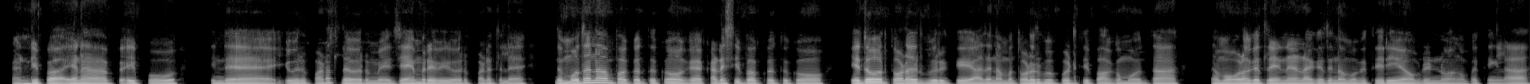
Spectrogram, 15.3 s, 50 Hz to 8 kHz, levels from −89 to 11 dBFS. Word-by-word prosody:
கண்டிப்பா. 140 +6 +2 0.2
ஏன்னா 155 +3 +3 0.2
இப்ப 140 +2 -9
இப்போ, 125 +1 -6 0.6
இந்த 135 0 -1 0.6
ஒரு 125 -1 +1
படத்துல 160 +1 -2
வருமே 120 -1 -2
ஜெயம் 145 +5 +2
ரவி 125 -3 +2
ஒரு 115 0 -3
படத்துல, 115 0 -5 0.4
"இந்த 145 -1 +1
முதலாம் 195 +4 +5
பக்கத்துக்கும், 155 +1 0
அங்க 145 -1 -1
கடைசி 145 +4 -1
பக்கத்துக்கும் 140 0 -1 0.4
ஏதோ 165 +4 +7
ஒரு 155 - +2
தொடர்பு 150 -1 +3
இருக்கு. 130 0 -1
அத 120 +1 -1
நம்ம 125 0 -2
தொடர்பு 155 +3 +2
படுத்தி 135 0 -3
பாக்கும்போது 125 -1 -3
தான் 140 0 0 0.4
நம்ம 135 0 -1
உலகத்துல 145 +1 +2
என்ன 140 +2 -1
நடக்குதுன்னு 130 0 -1
நமக்கு 120 -1 -3
தெரியும்." 130 0 +1
அப்டின்னுவாங்க 120 -1 -4
பாத்தீங்களா? 110 0 -7
135 Hz, 140 wpm, -23 LUFS, 125-150 Hz, 0.6 s, ஏதோ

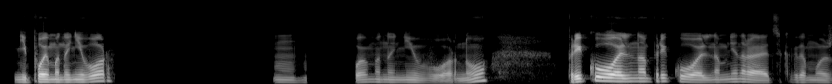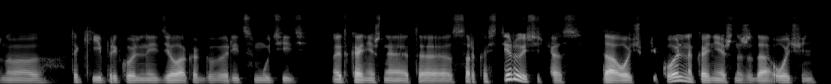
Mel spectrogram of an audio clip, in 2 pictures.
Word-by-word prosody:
Не 110 -1 0
пойман 115 +1 +6
и 110 - +2
не 115 0 +1
вор? 150 +7 +3 1.6
Мгм. 105 -2 -12 0.5
Пойман 115 +1 -5
и - - -5
не 110 0 -6
вор. 90 -3 -5
Ну, 145 - -2 0.8
прикольно, 145 +1 +8
прикольно. 120 -8 0
Мне 120 +4 -7
нравится, 100 -6 -1
когда 105 -1 -8
можно, 100 -1 -9 0.3
а, 90 - -18 0.3
такие 105 -1 -7
прикольные 95 -1 -6
дела, 95 -1 0
как 95 0 -9
говорится, 95 +1 -10
мутить. 95 -1 -11 0.2
Это, 110 -2 -4
конечно, 95 -2 -2
это 90 -1 -3
саркастирую - - -2
сейчас. 90 -1 -9 0.2
Да, 95 -3 +4
очень 95 -1 -2
прикольно, 170 -2 -1
конечно 95 -2 -3
же, 95 +1 -8
да, 90 -1 -1
очень. 95 -1 -5
100 Hz, 130 wpm, -23 LUFS, 95-115 Hz, 1.6 s, прикольно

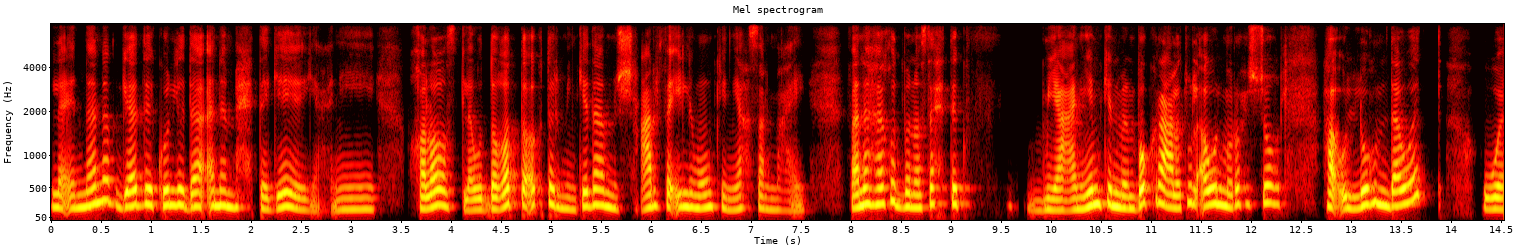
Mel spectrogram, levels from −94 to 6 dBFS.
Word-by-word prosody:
لإن 200 0 -1
أنا 265 +6 +2
بجد 230 -1 +1
كل 235 0 +2
ده 210 -1 -1
أنا 225 +2 0
محتاجاه، 195 -2 -2
يعني 170 +1 -9 0.3
خلاص 215 +5 +1
لو 160 +1 -1
اتضغطت 220 +9 +1
أكتر 235 +1 -1
من 175 -3 -6
كده 230 +4 +1
مش 185 -3 -3
عارفة 200 +4 -1
إيه - - -4
اللي 210 0 +2
ممكن 190 -3 -2
يحصل 185 0 -7
معايا، 155 - -12 0.4
فأنا 240 +6 +4
هاخد 250 -2 0
بنصيحتِك 245 +5 -1
ف 250 - -23 0.7
يعني 165 +4 0
يمكن 240 -3 +5
من 185 -1 0
بُكرة 250 +4 +3
على 200 -5 +3
طول 255 +4 -3
أوّل 240 +3 +4
ما 225 - +2
أروح 240 +4 -3
الشغل 250 +1 -3 0.4
هاقول 180 0 +1
لهم 240 +2 +4
دَوَّة، 265 - +1 0.5
و 175 - -3
210 Hz, 160 wpm, -23 LUFS, 185-240 Hz, 0.7 s, يمكن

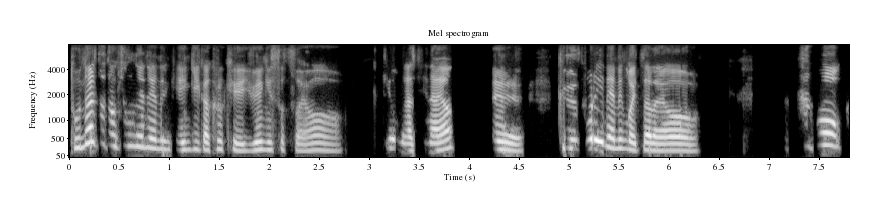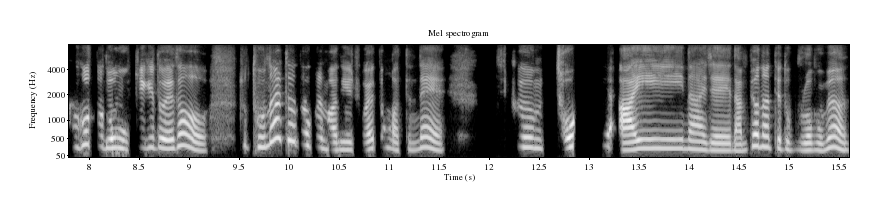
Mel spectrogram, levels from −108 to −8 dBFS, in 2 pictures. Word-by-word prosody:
도날드 370 +12 +4
덕 310 -2 -3
흉내 295 -2 -2
내는 235 -5 -1
개인기가 205 0 -1
그렇게 195 -3 -3
유행했었어요. 190 -2 -4 0.4
기억나시나요? 200 - 0 0.4
네. 200 -5 +2 0.3
그 250 - -10 0.2
소리 465 -3 +8
내는 245 - +2
거 210 - +3
있잖아요. 180 -2 +3 1.0
그거 310 +1 +2
그것도 300 +1 -4
너무 250 0 +3
웃기기도 260 +3 -1
해서 240 - +2 0.3
좀 315 -4 -17
도날드 450 - +1
덕을 300 -6 -5
많이 205 +1 -2
좋아했던 235 +6 -5
것 200 - -3
같은데 205 +1 -3 0.5
지금 270 -3 -4
저희 275 - +5 0.4
아이나 240 +1 +3
이제 190 -1 -1
남편한테도 235 +4 -1
물어보면 195 +4 -1
230 Hz, 325 characters per minute, -23 LUFS, 195-275 Hz, 1.0 s, 소리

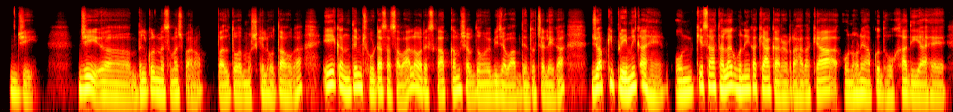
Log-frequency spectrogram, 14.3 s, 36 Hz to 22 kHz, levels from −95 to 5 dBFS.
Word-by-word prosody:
जी। 105 -5 -4 0.7
जी 135 -3 +5
अ, 105 +2 0 0.4
बिल्कुल 110 +5 -1
मैं 110 -1 +1
समझ 105 -1 -2
पा - - -8
रहा - - -7
हूँ, - - -11 0.2
पल 90 0 -1
तो 100 -2 -3
और 95 - -1
मुश्किल 95 +2 -3
होता 100 +1 -2
होगा। 95 +6 -3 0.4
एक 180 -2 +5
अंतिम 155 +3 +3
छोटा-सा 115 -4 +1
सवाल 85 -5 0
और 110 - +1
इसका 105 -1 -1
आप 105 - -4
कम 120 +3 +1
शब्दों 95 0 -3
में 95 - -2
भी 100 - -2
जवाब 90 0 -3
दें 90 -2 -5
तो 95 - -6
चलेगा। 95 -3 -3 0.4
जो 145 +4 +7
आपकी 160 +5 +2
प्रेमिका 145 +2 +5
हैं, 100 -3 -3 0.2
उनके 115 +9 +1
साथ 155 -1 +3
अलग 155 +5 +6
होने 135 0 +3
का 150 - +1
क्या 130 -2 +3
कारण 100 0 -2
रहा 95 0 -3
था, 100 - -4
क्या 115 +3 +2 0.2
उन्होंने 105 +2 -1
आपको 105 +1 -3
धोखा 100 +2 -3
दिया 95 -2 -2
है 95 -2 -5
105 Hz, 205 wpm, -22 LUFS, 95-125 Hz, 0.7 s, जो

